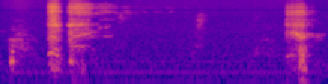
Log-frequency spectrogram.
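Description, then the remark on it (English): Several loud sneezes: two sharp bursts in quick succession, a quiet pause with faint breathing, then a third forceful sneeze near the end. No talking. “That was me sneezing.”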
